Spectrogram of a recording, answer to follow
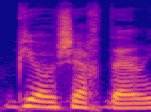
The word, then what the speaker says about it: biojardin: Am I saying biojardin? Yes. With bio, like bio.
